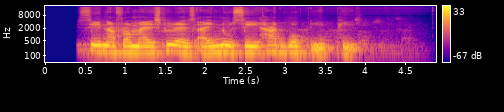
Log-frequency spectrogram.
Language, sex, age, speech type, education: Nigerian Pidgin, female, 30-45, spontaneous, tertiary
